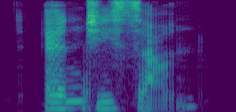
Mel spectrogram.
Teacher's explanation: A short e vowel sound paired with a nasal sound ng.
